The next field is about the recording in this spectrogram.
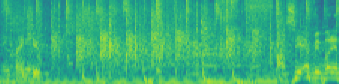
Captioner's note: all applauding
